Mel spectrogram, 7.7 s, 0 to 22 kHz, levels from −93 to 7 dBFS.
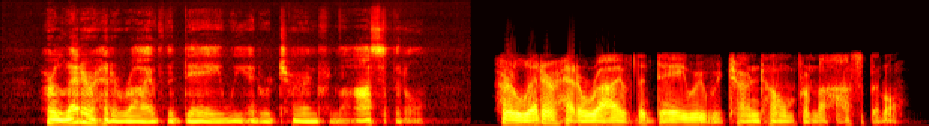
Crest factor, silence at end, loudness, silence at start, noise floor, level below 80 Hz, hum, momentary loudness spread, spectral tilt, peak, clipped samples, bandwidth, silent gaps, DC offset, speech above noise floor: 14 dB; 0.3 s; -18 LUFS; 0.35 s; -62 dBFS; -62 dBFS; none; 16 LU; -6.5 dB/octave; -4 dBFS; under 0.1%; 16 kHz; none; under 0.1%; 45 dB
